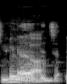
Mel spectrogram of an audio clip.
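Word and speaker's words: moolah: Not next day, the next cinema visit, because £10 is a lot of, you know, boulard. – Boulard? – Yeah, I don't know, I said that wrong. That's just moulard. Moulard, quite right.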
